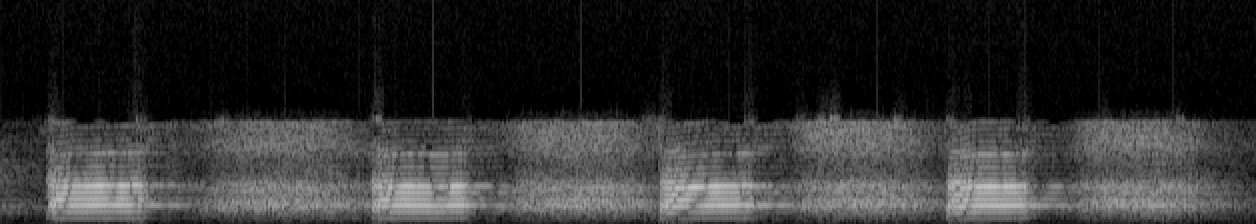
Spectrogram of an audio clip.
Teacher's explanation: ता दाल तौ, इनमें ता भी है। तो जबान की नोक को आपने दांतों की जड़ पर लगानी है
